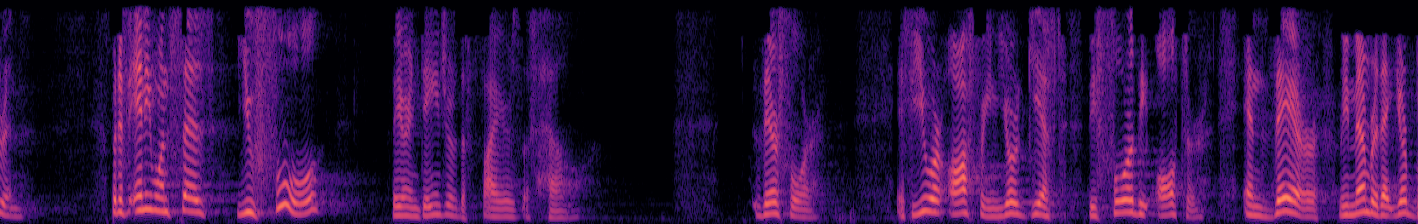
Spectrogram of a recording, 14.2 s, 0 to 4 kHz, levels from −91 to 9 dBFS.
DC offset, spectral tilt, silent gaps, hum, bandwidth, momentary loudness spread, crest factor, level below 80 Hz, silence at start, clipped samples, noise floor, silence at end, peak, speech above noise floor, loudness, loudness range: under 0.1%; -9.5 dB/octave; none; none; 4 kHz; 17 LU; 20 dB; -76 dBFS; 0 s; under 0.1%; -79 dBFS; 0 s; -10 dBFS; 51 dB; -28 LUFS; 9 LU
